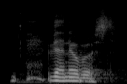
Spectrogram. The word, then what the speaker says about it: Van Ovost: General Van Ovost, is that how you say it? Van Ovost. Okay, I'm sorry, we don't pronounce that often from Oklahoma.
